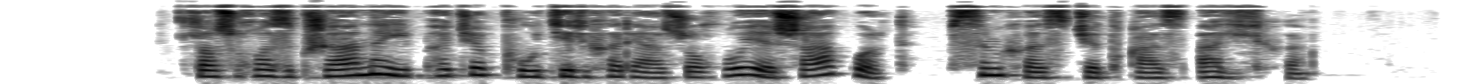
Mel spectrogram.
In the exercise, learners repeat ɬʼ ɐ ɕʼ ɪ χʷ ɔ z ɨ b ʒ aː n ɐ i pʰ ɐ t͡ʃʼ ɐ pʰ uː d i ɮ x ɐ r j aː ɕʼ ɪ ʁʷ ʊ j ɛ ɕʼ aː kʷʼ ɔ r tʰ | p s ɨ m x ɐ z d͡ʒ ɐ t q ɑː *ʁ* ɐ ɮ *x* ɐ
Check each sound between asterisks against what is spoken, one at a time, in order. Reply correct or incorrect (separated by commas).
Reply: incorrect, correct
